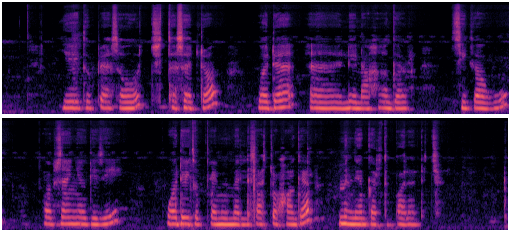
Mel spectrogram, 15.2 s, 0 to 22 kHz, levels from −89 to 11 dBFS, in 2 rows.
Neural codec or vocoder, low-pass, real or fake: vocoder, 44.1 kHz, 128 mel bands every 512 samples, BigVGAN v2; 19.8 kHz; fake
